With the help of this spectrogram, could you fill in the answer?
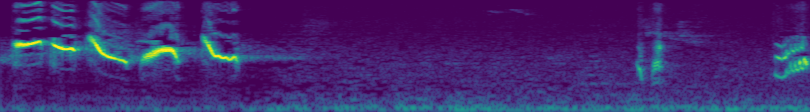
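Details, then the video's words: A Chinese hwamei in energetic song, used as a lure call, sings a rapid run of loud, looping whistled phrases over about a second, then two brief sharp notes after a pause, with a faint low rumble beneath. "Suara WAMBI /HWAMEI GACOR"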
